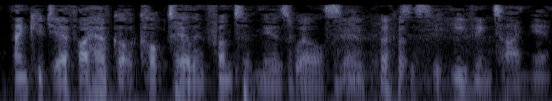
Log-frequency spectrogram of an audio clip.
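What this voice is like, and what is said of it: English accent. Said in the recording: “his English accent will make us all feel smarter”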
